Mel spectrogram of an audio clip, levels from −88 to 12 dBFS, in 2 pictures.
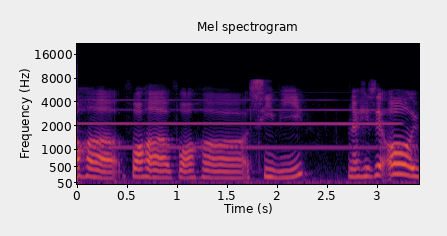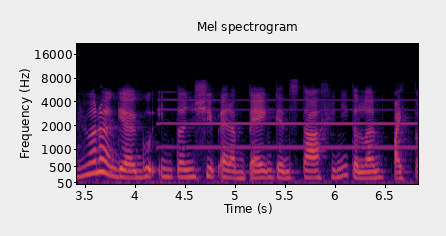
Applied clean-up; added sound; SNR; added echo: none; Wind instrument, woodwind instrument; 15 dB; none.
